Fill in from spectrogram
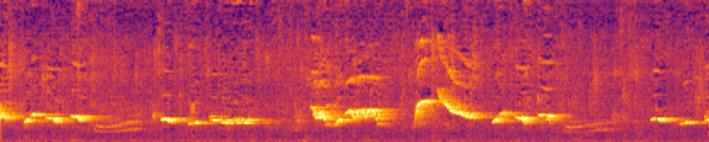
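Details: Semi-tame Bali oriental magpie-robin (kacer) singing in the full, open 'ngeplong' style: a varied string of clear whistled phrases, some sliding up or down, others short and chirpy, with brief pauses between bursts.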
